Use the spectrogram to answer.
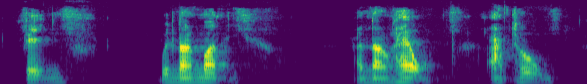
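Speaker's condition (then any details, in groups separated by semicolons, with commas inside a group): Cerebral palsy; wheelchair user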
